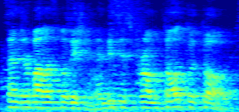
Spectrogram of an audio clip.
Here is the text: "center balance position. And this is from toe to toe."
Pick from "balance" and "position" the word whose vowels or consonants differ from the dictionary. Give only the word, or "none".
none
